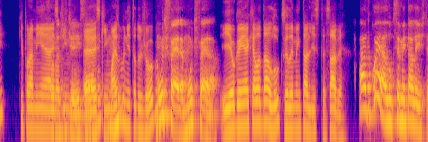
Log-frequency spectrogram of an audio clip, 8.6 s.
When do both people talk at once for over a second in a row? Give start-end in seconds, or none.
0.9-2.5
